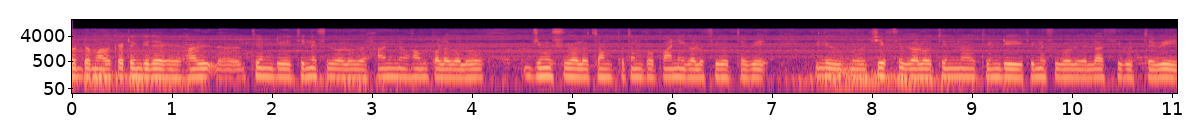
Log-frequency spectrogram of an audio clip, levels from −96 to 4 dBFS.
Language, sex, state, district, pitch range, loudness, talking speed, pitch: Kannada, male, Karnataka, Dharwad, 130-135 Hz, -18 LUFS, 125 wpm, 130 Hz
